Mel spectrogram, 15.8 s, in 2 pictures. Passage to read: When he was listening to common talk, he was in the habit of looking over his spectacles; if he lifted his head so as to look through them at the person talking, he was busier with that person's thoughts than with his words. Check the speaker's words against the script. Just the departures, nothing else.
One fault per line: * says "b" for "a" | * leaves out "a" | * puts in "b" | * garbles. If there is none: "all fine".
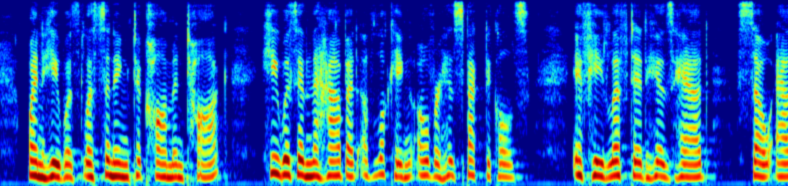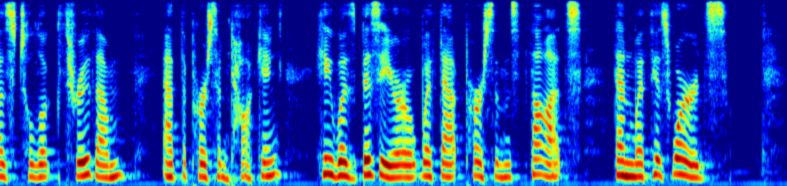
all fine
